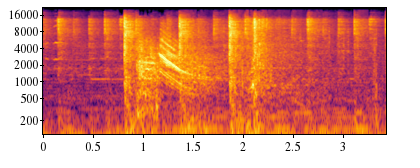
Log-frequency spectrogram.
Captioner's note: gun fires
